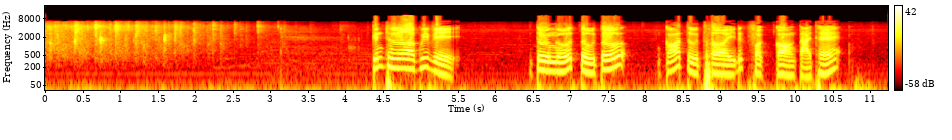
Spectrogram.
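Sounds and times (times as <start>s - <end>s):
audience applause: 0.0s - 3.1s
speech: 4.4s - 5.6s, 6.6s - 10.6s.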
